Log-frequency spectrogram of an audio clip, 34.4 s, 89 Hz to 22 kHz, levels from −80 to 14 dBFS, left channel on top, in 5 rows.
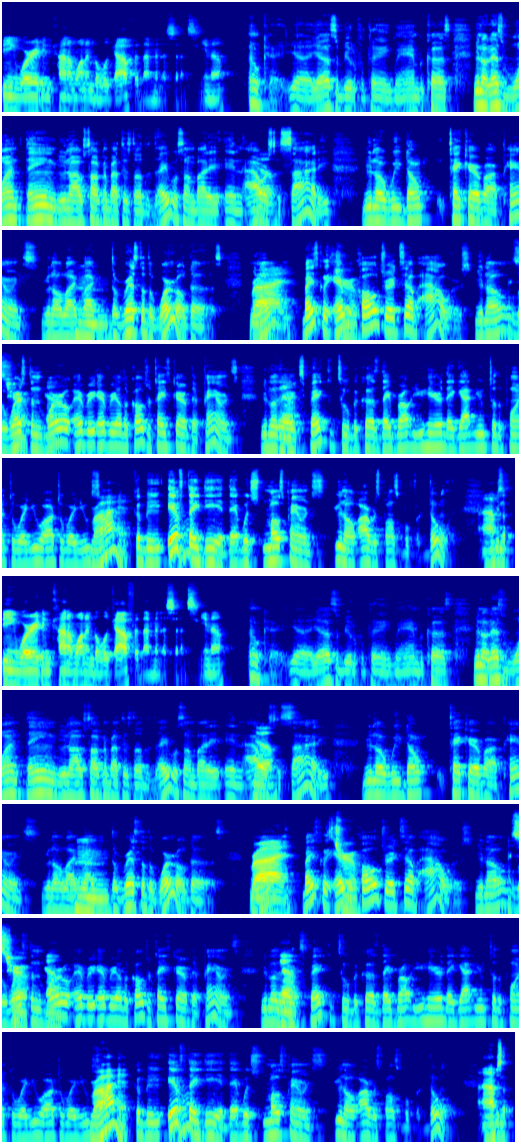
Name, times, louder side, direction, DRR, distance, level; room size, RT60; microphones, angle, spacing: voice 1, 0.0-2.9 10.2-10.5 14.8-15.2 17.1-17.6 18.3-18.5 20.6-21.0 21.3-21.4 24.3-24.6 28.7-29.2 33.9-34.3, right 6 dB, 85° right, 0.6 m, -30 dB
voice 2, 3.3-16.7 17.1-17.5 17.8-28.9 29.4-34.3, left 3 dB, 50° left, 0.6 m, -34 dB
9.9 x 4.2 x 6.6 m
head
